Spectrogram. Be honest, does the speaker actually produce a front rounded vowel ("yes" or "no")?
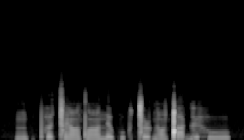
yes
